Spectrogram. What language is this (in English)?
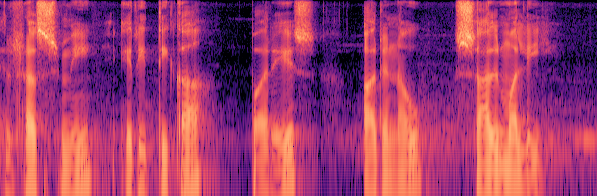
Gujarati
